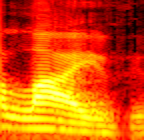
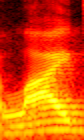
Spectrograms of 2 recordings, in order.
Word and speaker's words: live: que é live live se você pronunciar o som curto aqui e Live é o verbo morar ou viver tá então morar ou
